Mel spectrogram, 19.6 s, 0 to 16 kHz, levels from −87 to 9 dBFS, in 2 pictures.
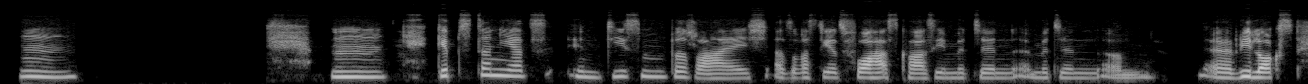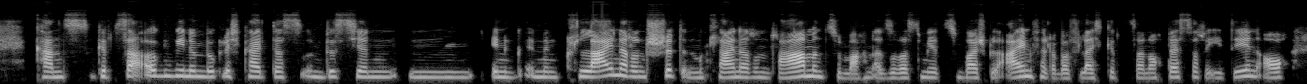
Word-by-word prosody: Mhm. 220 Hz, -2 st, -3 dB, 1.9 s
Mhm. 215 Hz, -1 st, +1 dB, 0.4 s
Gibt's 250 Hz, 0 st, +1 dB
dann 275 Hz, -2 st, +1 dB
jetzt 250 Hz, +5 st, -1 dB
in 215 Hz, -7 st, -7 dB
diesem 225 Hz, 0 st, -6 dB
Bereich, 175 Hz, -4 st, -2 dB
also 185 Hz, 0 st, -7 dB
was 195 Hz, -1 st, -6 dB
du 205 Hz, -, -4 dB
jetzt 190 Hz, -1 st, -2 dB
vor 190 Hz, -1 st, +4 dB
hast 190 Hz, -, 0 dB
quasi 180 Hz, +1 st, -2 dB
mit 185 Hz, -1 st, -10 dB
den, 180 Hz, 0 st, -6 dB
äh 245 Hz, +3 st, -10 dB
mit 190 Hz, 0 st, -9 dB
den, 180 Hz, -1 st, -9 dB
ähm, 95 Hz, -, -9 dB, 0.4 s
äh, 195 Hz, -7 st, -1 dB
V-Logs, 200 Hz, -1 st, +4 dB, 0.4 s
kannst 215 Hz, +1 st, +1 dB
gibt's 235 Hz, -, -2 dB
da -, -, +6 dB
irgendwie 245 Hz, +1 st, +3 dB
'ne 235 Hz, -, +3 dB
Möglichkeit, 225 Hz, 0 st, +1 dB
das 210 Hz, -1 st, -3 dB
'n 220 Hz, -3 st, -6 dB
bisschen, 215 Hz, 0 st, -2 dB
hm, 205 Hz, +1 st, -7 dB
in 210 Hz, -2 st, -1 dB
in 250 Hz, -5 st, -5 dB
'nen 205 Hz, -1 st, -5 dB
kleineren 225 Hz, 0 st, +6 dB
Schritt, 255 Hz, +1 st, +5 dB
im 190 Hz, +1 st, -7 dB
kleineren 200 Hz, 0 st, +2 dB
Rahmen 225 Hz, +5 st, +8 dB
zu 195 Hz, -2 st, -7 dB
machen? 190 Hz, +3 st, -2 dB
Also 185 Hz, +1 st, -5 dB
was 185 Hz, 0 st, -1 dB
da 210 Hz, -, -9 dB
mir 200 Hz, -, -1 dB
jetzt 190 Hz, -, -7 dB
zum 200 Hz, -, -7 dB
Beispiel 195 Hz, -1 st, +2 dB
einfällt- 215 Hz, -1 st, +3 dB
aber 175 Hz, 0 st, -3 dB
vielleicht 180 Hz, +1 st, -2 dB
gibt's 200 Hz, -, -12 dB
da 185 Hz, -, -3 dB
noch 180 Hz, 0 st, -4 dB
bessere 210 Hz, 0 st, -3 dB
Ideen 215 Hz, +6 st, -1 dB
auch- 200 Hz, -1 st, +1 dB
205 Hz, 180 wpm, -22 LUFS, 190-225 Hz, 1.9 s, Rahmen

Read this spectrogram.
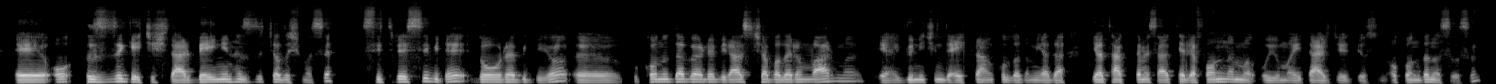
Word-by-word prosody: eee, 105 Hz, 0 st, +8 dB
o 120 Hz, +1 st, 0 dB
hızlı 120 Hz, +2 st, +3 dB
geçişler, 110 Hz, -5 st, +1 dB
beynin 115 Hz, +2 st, +5 dB
hızlı 120 Hz, 0 st, -4 dB
çalışması 105 Hz, +5 st, -3 dB, 0.3 s
stresi 120 Hz, +4 st, 0 dB
bile 130 Hz, +3 st, +1 dB
doğurabiliyor. 110 Hz, +3 st, +1 dB
Eee, 100 Hz, -2 st, -1 dB
bu 110 Hz, -, -15 dB
konuda, 120 Hz, +1 st, +1 dB
böyle, 115 Hz, -1 st, +2 dB
biraz 110 Hz, 0 st, +1 dB
çabaların 115 Hz, 0 st, 0 dB
var 125 Hz, +3 st, +3 dB
mı? 145 Hz, 0 st, -12 dB, 0.2 s
Ya, 95 Hz, -1 st, -4 dB
gün 105 Hz, +3 st, -1 dB
içinde 110 Hz, +1 st, -1 dB
ekran 105 Hz, +1 st, -2 dB
kullanımı 100 Hz, -2 st, -5 dB
ya 95 Hz, -1 st, -2 dB
da 100 Hz, -1 st, -1 dB, 0.3 s
yatakta, 110 Hz, 0 st, +1 dB
mesela, 105 Hz, -2 st, -1 dB
telefonla 110 Hz, +3 st, 0 dB
mı 105 Hz, -3 st, 0 dB
uyumayı 95 Hz, -2 st, -5 dB
tercih 90 Hz, +1 st, -2 dB
ediyorsun? 90 Hz, +1 st, -14 dB
O -, -, -6 dB
konuda 110 Hz, +2 st, -1 dB
nasılsın? 110 Hz, -, -7 dB
110 Hz, 140 wpm, -23 LUFS, 100-120 Hz, 0.3 s, eee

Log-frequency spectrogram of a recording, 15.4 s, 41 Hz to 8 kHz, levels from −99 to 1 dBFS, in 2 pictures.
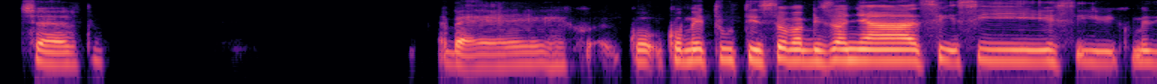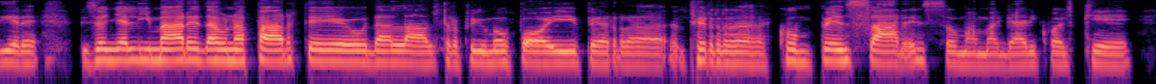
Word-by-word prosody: Certo. 150 Hz, +4 st, -2 dB, 2.2 s
Eh -, -, -13 dB
beh, 135 Hz, +2 st, -4 dB
ehm, -, -, -15 dB
co 140 Hz, -, -21 dB, 0.2 s
co 170 Hz, -1 st, -2 dB
come 180 Hz, 0 st, 0 dB
tutti 185 Hz, +1 st, -4 dB
insomma 180 Hz, +2 st, +3 dB
bisogna 180 Hz, +1 st, +5 dB
si 170 Hz, +2 st, -5 dB
si 175 Hz, -1 st, -3 dB
si, 160 Hz, +1 st, -8 dB
come 165 Hz, -, -6 dB
dire, 160 Hz, -2 st, -2 dB, 0.2 s
bisogna 180 Hz, +2 st, 0 dB
limare 185 Hz, 0 st, +4 dB
da 180 Hz, 0 st, +6 dB
una 175 Hz, -1 st, +4 dB
parte 170 Hz, -1 st, +3 dB
o 165 Hz, 0 st, +2 dB
dall'altra 160 Hz, -2 st, 0 dB
prima 155 Hz, 0 st, -1 dB
o 160 Hz, -, -2 dB
poi, 155 Hz, +1 st, +2 dB
per 145 Hz, -2 st, -4 dB
per 150 Hz, -5 st, -3 dB
compensare 170 Hz, -2 st, 0 dB
insomma, 150 Hz, -4 st, -7 dB
magari 140 Hz, +1 st, -6 dB
qualche 145 Hz, 0 st, -6 dB
165 Hz, 120 wpm, -24 LUFS, 150-180 Hz, 2.2 s, da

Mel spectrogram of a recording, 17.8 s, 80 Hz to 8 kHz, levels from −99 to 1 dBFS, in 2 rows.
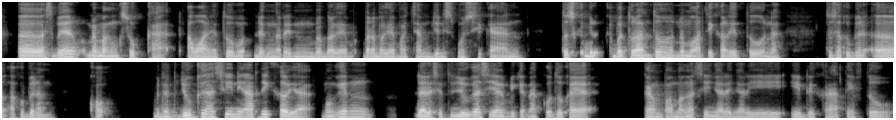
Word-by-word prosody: eee, 110 Hz, -1 st, +7 dB
sebenernya 130 Hz, +9 st, +4 dB
memang 110 Hz, -2 st, +3 dB
suka -, -, -3 dB, 0.2 s
awalnya 85 Hz, -2 st, +2 dB
tuh 105 Hz, +4 st, -1 dB
dengerin 85 Hz, 0 st, -1 dB
berbagai 85 Hz, 0 st, 0 dB
berbagai 85 Hz, -1 st, +1 dB
macam 85 Hz, 0 st, -4 dB
jenis 85 Hz, 0 st, -4 dB
musik 85 Hz, 0 st, -6 dB
kan, 65 Hz, +8 st, -2 dB, 0.4 s
terus -, -, +2 dB
kebe -, -, +2 dB
kebetulan 130 Hz, +2 st, +4 dB
tuh 130 Hz, 0 st, +3 dB
nemu 110 Hz, -3 st, +2 dB
artikel 105 Hz, 0 st, -1 dB
itu. 110 Hz, -1 st, -1 dB
Nah, 85 Hz, -1 st, -4 dB, 0.4 s
terus 130 Hz, 0 st, -3 dB
aku 125 Hz, -, -4 dB
bil 125 Hz, +1 st, -1 dB
eee, 105 Hz, +1 st, +3 dB
aku 105 Hz, -, -5 dB
bilang, 120 Hz, +2 st, -2 dB, 0.4 s
"Kok -, -, -5 dB, 0.4 s
bener 85 Hz, -1 st, -1 dB
juga 135 Hz, +6 st, +4 dB
sih 150 Hz, -1 st, +2 dB
ini 145 Hz, -, +2 dB
artikel, 140 Hz, +1 st, +3 dB
ya." -, -, +1 dB, 0.2 s
Mungkin 145 Hz, +6 st, 0 dB, 0.4 s
dari 100 Hz, -1 st, +5 dB
situ 105 Hz, -1 st, -6 dB
juga 120 Hz, +7 st, +3 dB
sih 135 Hz, -, -4 dB
yang 100 Hz, -, -1 dB
bikin 95 Hz, 0 st, -4 dB
aku 105 Hz, +3 st, -4 dB
tuh 130 Hz, -, 0 dB
kayak 100 Hz, -5 st, +1 dB, 0.5 s
gampang 90 Hz, 0 st, -1 dB
banget 100 Hz, +4 st, -1 dB
sih 110 Hz, -, -3 dB
nyari-nyari 90 Hz, -1 st, -3 dB
ide 80 Hz, 0 st, -4 dB
kreatif 80 Hz, +2 st, -6 dB
tuh, 100 Hz, 0 st, -3 dB
100 Hz, 170 wpm, -23 LUFS, 85-115 Hz, 0.5 s, eee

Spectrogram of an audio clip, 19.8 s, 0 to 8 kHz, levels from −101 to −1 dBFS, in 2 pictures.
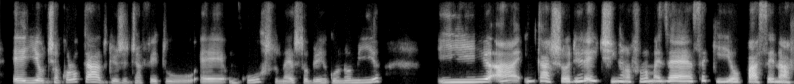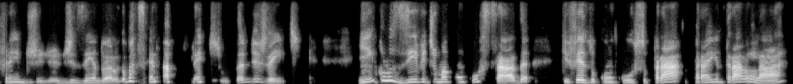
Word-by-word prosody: é, 180 Hz, -, -1 dB
e 185 Hz, +1 st, -7 dB
eu 185 Hz, -1 st, -1 dB
tinha 205 Hz, +1 st, -3 dB
colocado 230 Hz, 0 st, -2 dB
que 175 Hz, -, -12 dB
eu -, -, -8 dB
já 155 Hz, 0 st, -7 dB
tinha 165 Hz, -, -10 dB
feito, 150 Hz, -5 st, -12 dB
eh, 135 Hz, +1 st, -4 dB
um 155 Hz, -, -15 dB
curso, 195 Hz, -5 st, -10 dB
né, 155 Hz, -, -7 dB
sobre 150 Hz, -2 st, -7 dB
ergonomia, 190 Hz, -, -9 dB, 0.7 s
e, 220 Hz, +3 st, -3 dB
ah, -, -, +3 dB
encaixou 310 Hz, +2 st, -1 dB
direitinho. 300 Hz, -1 st, -1 dB
Ela -, -, -5 dB
falou: 285 Hz, +2 st, -7 dB
"Mas 315 Hz, -1 st, -5 dB
é 160 Hz, -2 st, +4 dB
essa 150 Hz, -, -4 dB
aqui." 275 Hz, -7 st, -8 dB
Eu 130 Hz, -, -2 dB
passei 130 Hz, -, +2 dB
na 125 Hz, -3 st, +1 dB
frente 215 Hz, -1 st, -6 dB
di -, -, -9 dB
dizendo 185 Hz, +1 st, -4 dB
ela -, -, +2 dB
que -, -, -2 dB
eu -, -, -8 dB
passei 315 Hz, -7 st, -1 dB
na -, -, +5 dB, 0.3 s
frente 375 Hz, -, -5 dB
de 335 Hz, -, -11 dB
um 335 Hz, -, -16 dB
tanto 260 Hz, -, -1 dB
de 265 Hz, +2 st, -4 dB
gente, -, -, -3 dB, 0.7 s
e 220 Hz, +5 st, 0 dB
inclusive 265 Hz, -, 0 dB
uma 235 Hz, 0 st, +2 dB
concursada 230 Hz, +5 st, +5 dB, 0.4 s
que -, -, -5 dB
fez 215 Hz, -1 st, +5 dB
o 220 Hz, -, -2 dB
concurso 210 Hz, -1 st, -5 dB
para -, -, +9 dB, 0.2 s
para 215 Hz, -, +1 dB
entrar 230 Hz, -1 st, +4 dB
lá 190 Hz, -7 st, +3 dB
215 Hz, 165 wpm, -24 LUFS, 175-255 Hz, 0.7 s, para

